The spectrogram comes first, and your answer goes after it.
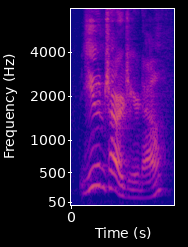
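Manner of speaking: high, loud demanding little man; small hoarse voice. A narrator's reading. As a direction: demand it like a tiny gruff creature. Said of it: "demanded in a small, hoarse voice".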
